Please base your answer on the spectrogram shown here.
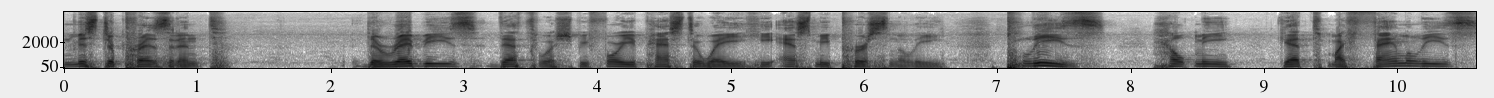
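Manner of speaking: ordinary delivery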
